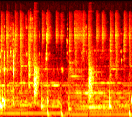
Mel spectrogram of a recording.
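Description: Fig and ginger frozen yoghurt mixture is scooped into a Ninja Creami Deluxe container, giving quiet, soft wet squelches and light scraping over a faint steady hum.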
